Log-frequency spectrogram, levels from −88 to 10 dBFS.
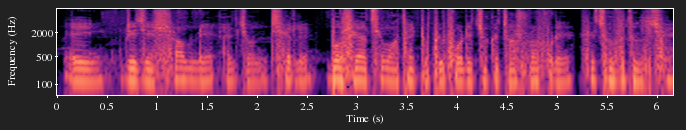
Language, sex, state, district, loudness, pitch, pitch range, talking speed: Bengali, male, West Bengal, Dakshin Dinajpur, -19 LUFS, 120 Hz, 115-130 Hz, 185 wpm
